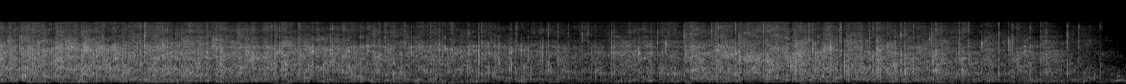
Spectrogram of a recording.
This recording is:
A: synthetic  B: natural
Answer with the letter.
A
